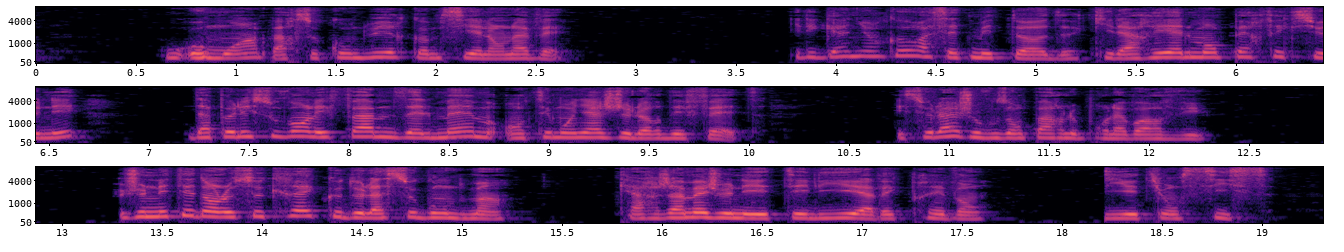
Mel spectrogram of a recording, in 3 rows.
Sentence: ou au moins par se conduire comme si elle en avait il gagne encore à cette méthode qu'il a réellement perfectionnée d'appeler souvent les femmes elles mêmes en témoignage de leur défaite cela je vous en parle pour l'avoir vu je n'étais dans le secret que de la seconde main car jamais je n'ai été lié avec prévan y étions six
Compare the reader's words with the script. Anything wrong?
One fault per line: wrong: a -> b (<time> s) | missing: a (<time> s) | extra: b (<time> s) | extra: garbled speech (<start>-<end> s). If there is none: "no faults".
no faults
